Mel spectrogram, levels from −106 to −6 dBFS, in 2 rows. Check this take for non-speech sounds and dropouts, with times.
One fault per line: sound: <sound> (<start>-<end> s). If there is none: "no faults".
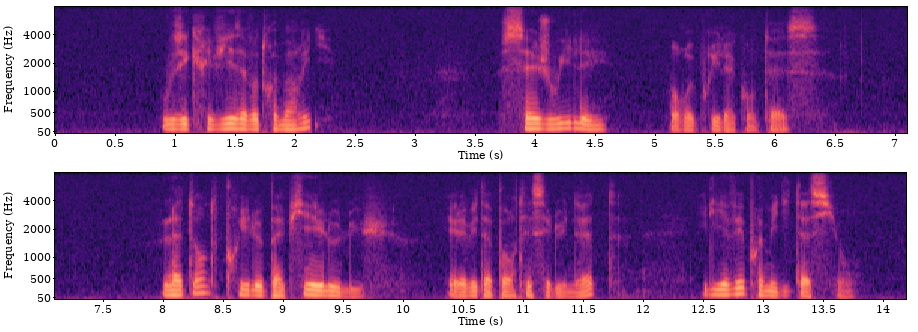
sound: dropout (2.1-2.2 s)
